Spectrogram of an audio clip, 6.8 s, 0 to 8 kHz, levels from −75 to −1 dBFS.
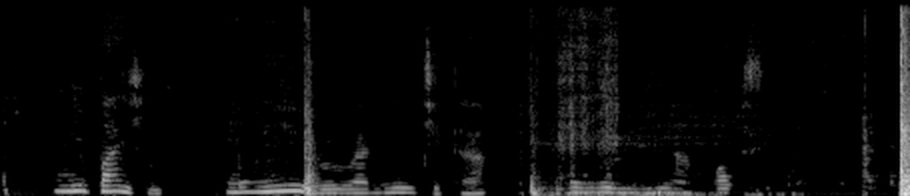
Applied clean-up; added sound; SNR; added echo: classical method spectral subtraction.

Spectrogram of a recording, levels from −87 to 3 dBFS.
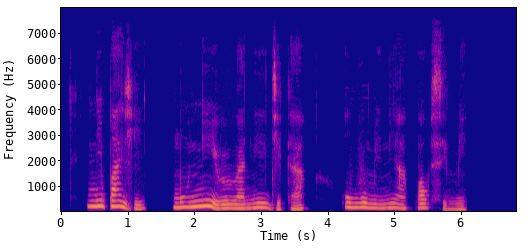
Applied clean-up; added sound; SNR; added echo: none; none; none; none.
